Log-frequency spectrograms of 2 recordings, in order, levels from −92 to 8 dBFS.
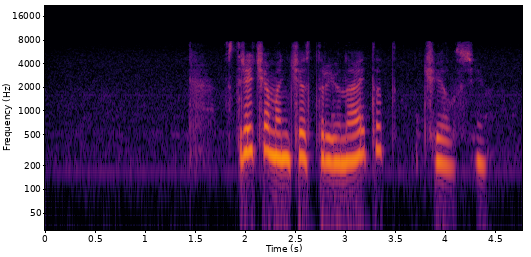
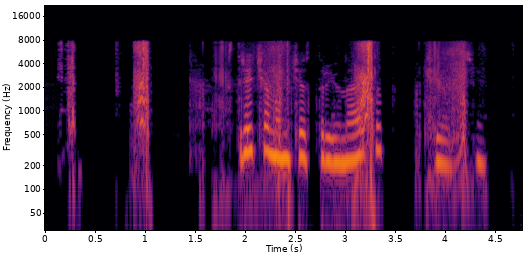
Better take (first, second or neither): first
